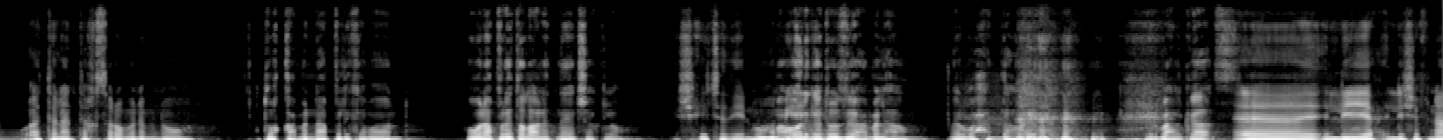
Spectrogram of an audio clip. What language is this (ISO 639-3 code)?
ara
